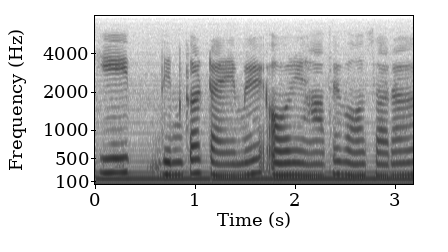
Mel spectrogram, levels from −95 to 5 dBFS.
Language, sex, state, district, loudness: Hindi, female, Bihar, Patna, -17 LUFS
